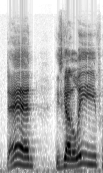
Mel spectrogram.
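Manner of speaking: high, slow, drawn-out call as the daughter; daughter calling dad. Retold or imitated. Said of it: "I heard Chase go".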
